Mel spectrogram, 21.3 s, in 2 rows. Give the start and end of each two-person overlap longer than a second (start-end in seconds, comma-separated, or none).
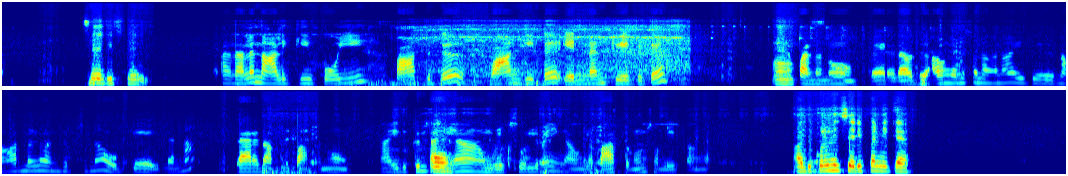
none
